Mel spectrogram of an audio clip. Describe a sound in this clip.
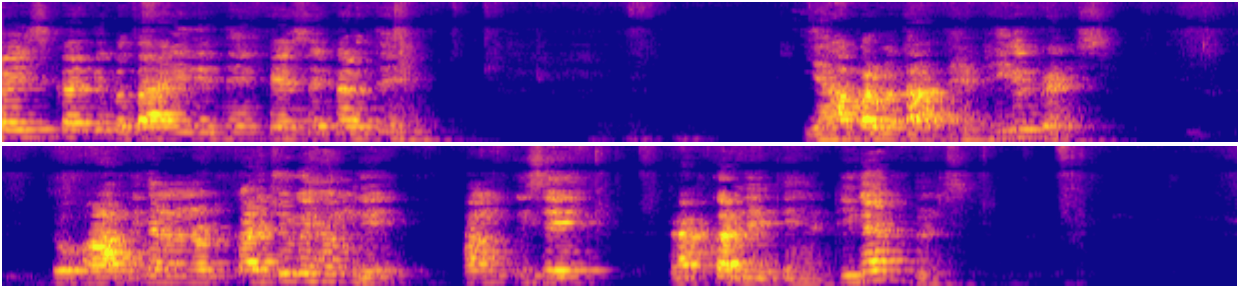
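A man explains calmly in a room, close by.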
